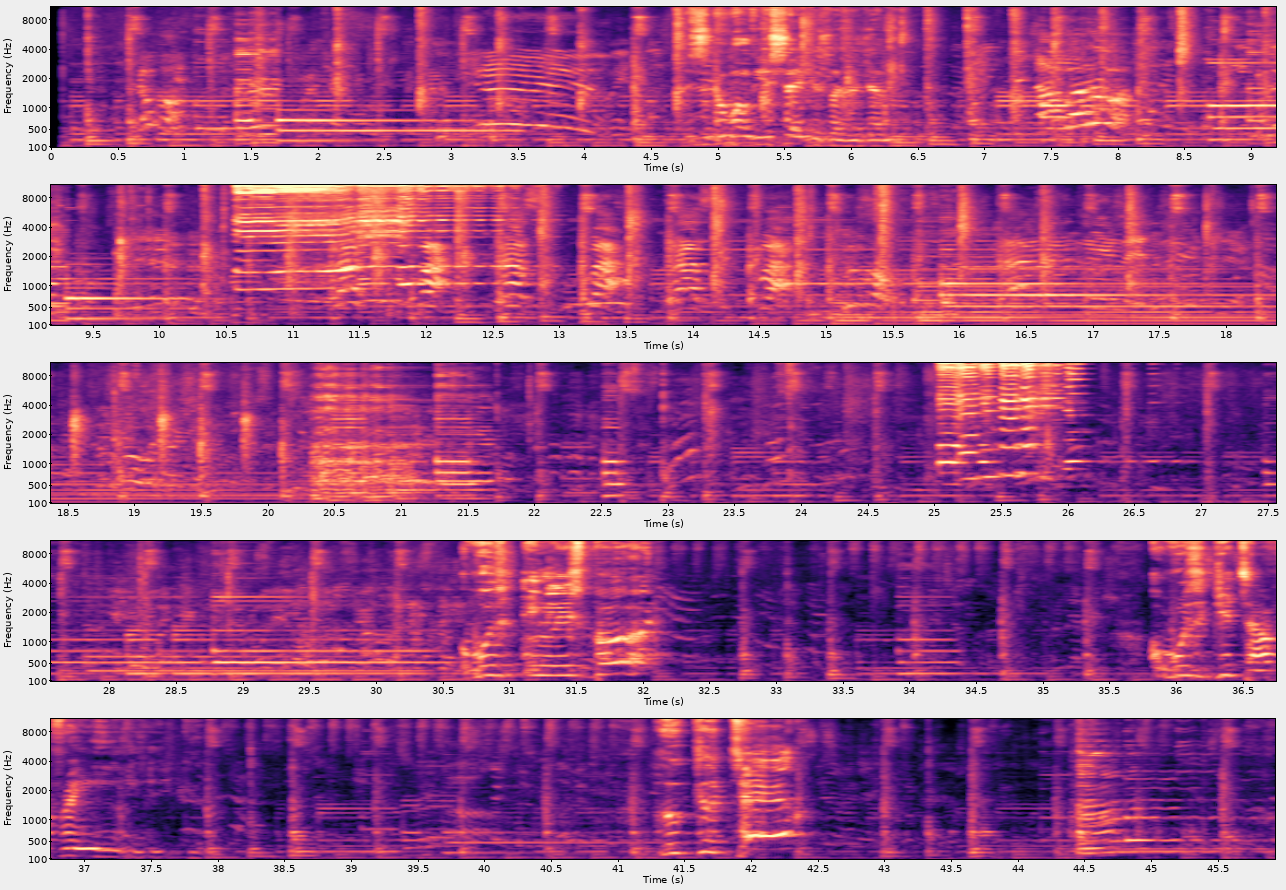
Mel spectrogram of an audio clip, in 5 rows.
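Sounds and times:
electric guitar blues riff: 0:00.1 - 0:45.9.

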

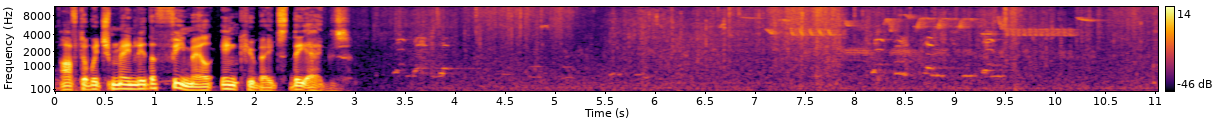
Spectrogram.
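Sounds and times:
faint outdoor background: 0:00.0 - 0:11.0
songbirds chirping and trilling: 0:00.0 - 0:11.0.

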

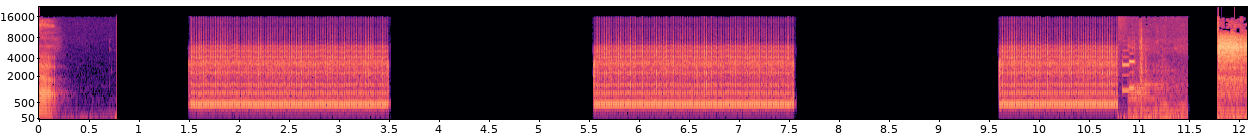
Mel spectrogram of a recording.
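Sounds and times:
telephone ringing two-tone: 0:01.5 - 0:03.5, 0:05.6 - 0:07.6, 0:09.6 - 0:11.0.

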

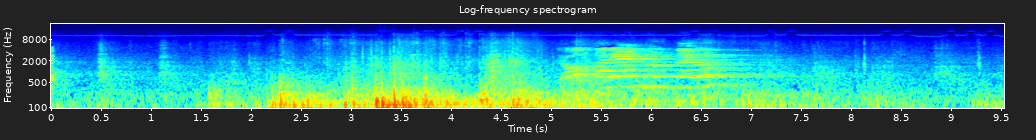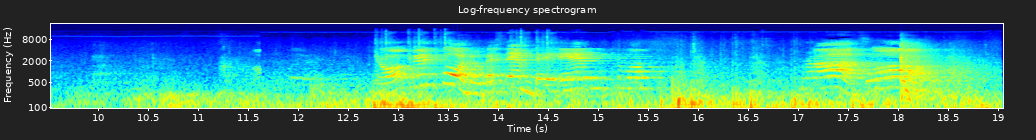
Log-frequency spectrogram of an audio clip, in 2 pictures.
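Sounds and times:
horse hoofbeats on sand: 0:00.2 - 0:19.0.

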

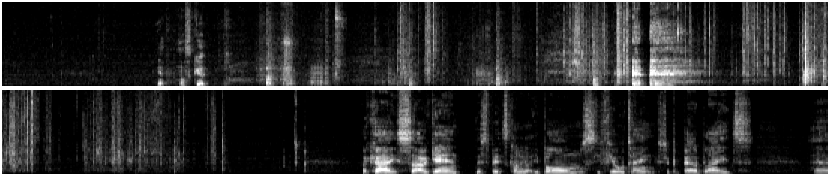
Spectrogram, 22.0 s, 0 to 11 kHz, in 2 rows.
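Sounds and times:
plastic bag crinkling: 0:03.4 - 0:14.1.

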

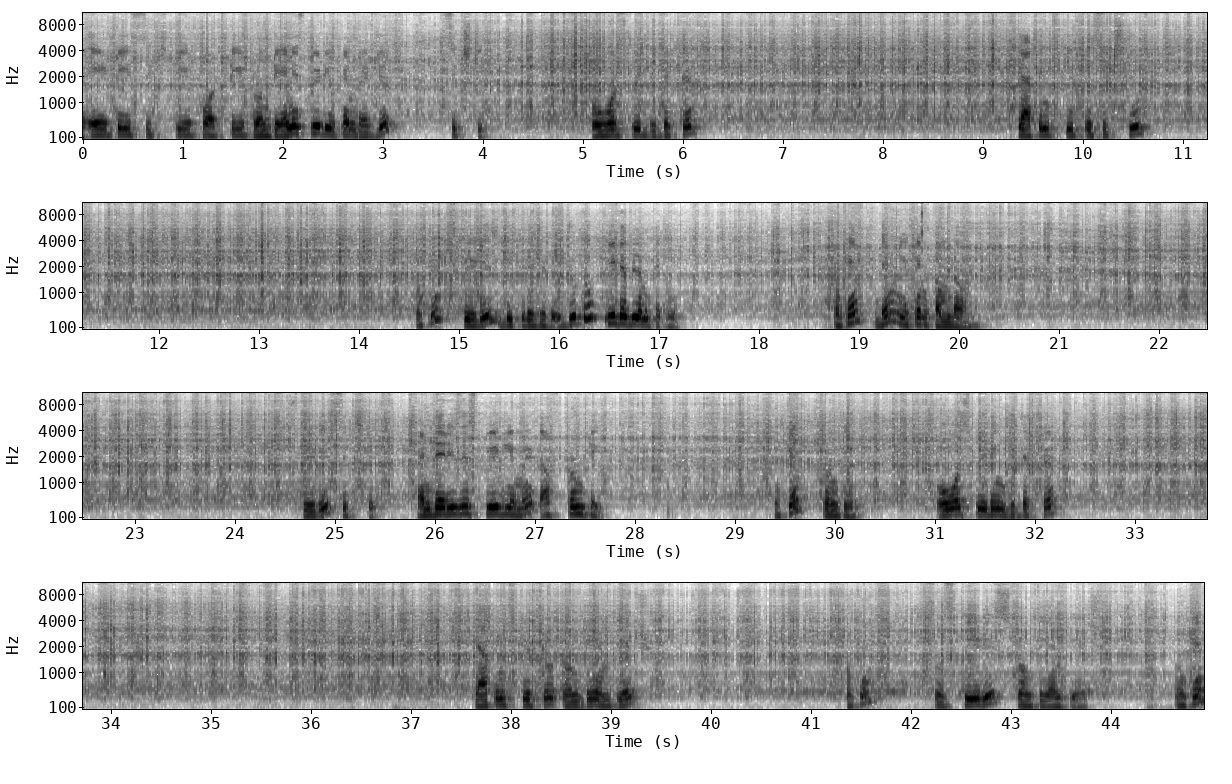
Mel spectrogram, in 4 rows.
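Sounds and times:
small electric motor whining: 0:00.0 - 0:44.9.

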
